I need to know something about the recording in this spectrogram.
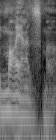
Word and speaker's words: miasma: Miasma. Although I have heard people say miasma as well, so I think probably both pronunciations are possible.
